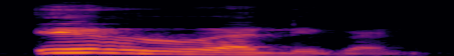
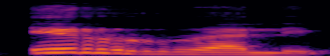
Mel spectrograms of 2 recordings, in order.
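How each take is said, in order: First: irrelevant stressed on the first ई; irrelevant with the common wrong ई stress. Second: इररेलिव- with stress wrongly on ई. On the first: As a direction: put stress on ई in irrelevant, the error. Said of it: "ये गलत हो गया". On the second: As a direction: hit the ई in इररेलिव- by mistake. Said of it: "ये गलत है". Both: Shown as a demonstration.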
